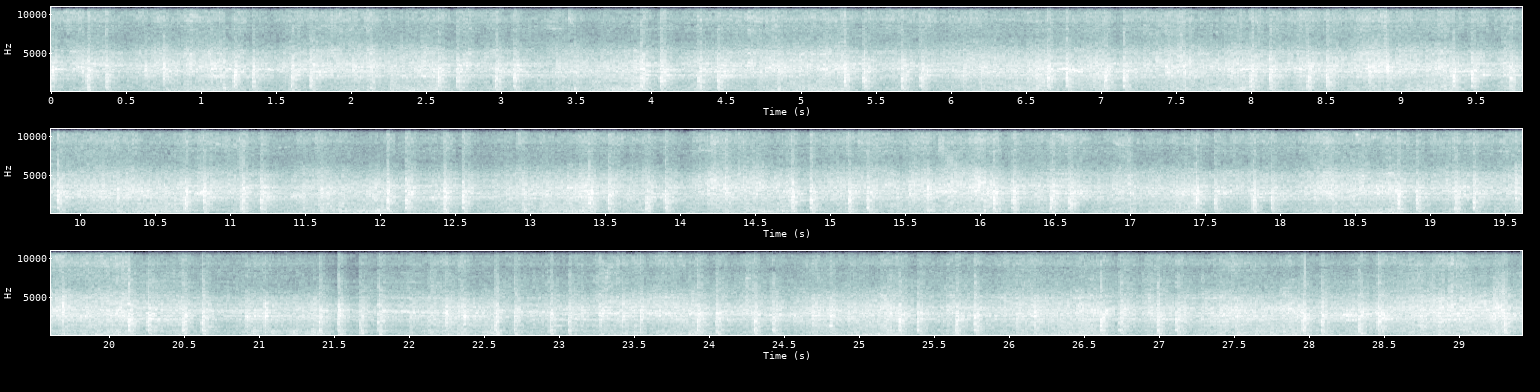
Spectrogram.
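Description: Freight train's wagons rolling along, wheels clicking over rail joints in a steady clickety-clack over a continuous rumble.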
